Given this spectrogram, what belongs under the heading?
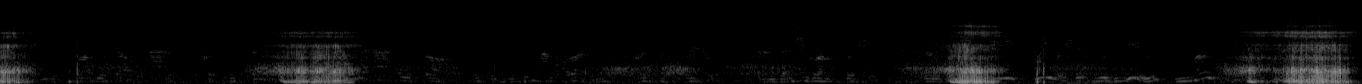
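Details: Snoring during sleep: three loud, rough snores about seven seconds apart with quiet breathing between them.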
